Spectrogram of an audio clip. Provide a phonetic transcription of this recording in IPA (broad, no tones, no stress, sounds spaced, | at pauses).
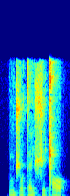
n d͡ʒ o t ɛ j ʃ ɪ ǁ ɔ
